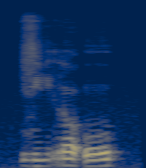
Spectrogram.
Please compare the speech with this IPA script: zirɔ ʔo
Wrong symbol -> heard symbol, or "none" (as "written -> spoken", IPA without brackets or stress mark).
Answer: none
